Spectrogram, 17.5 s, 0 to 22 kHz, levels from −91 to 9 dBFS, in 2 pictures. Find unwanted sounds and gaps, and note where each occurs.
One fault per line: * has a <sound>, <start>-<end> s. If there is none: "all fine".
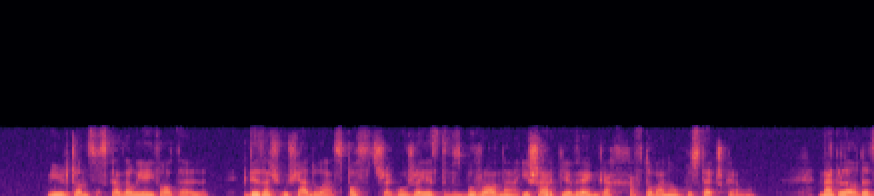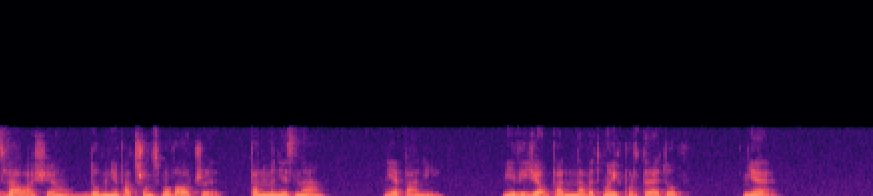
all fine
